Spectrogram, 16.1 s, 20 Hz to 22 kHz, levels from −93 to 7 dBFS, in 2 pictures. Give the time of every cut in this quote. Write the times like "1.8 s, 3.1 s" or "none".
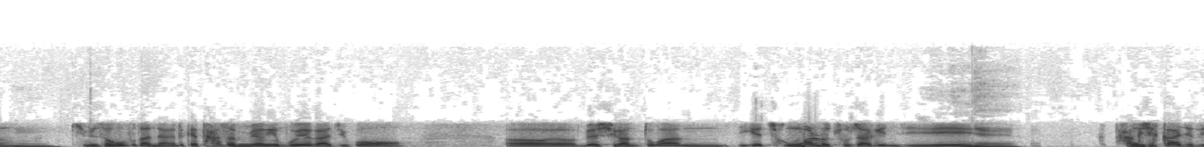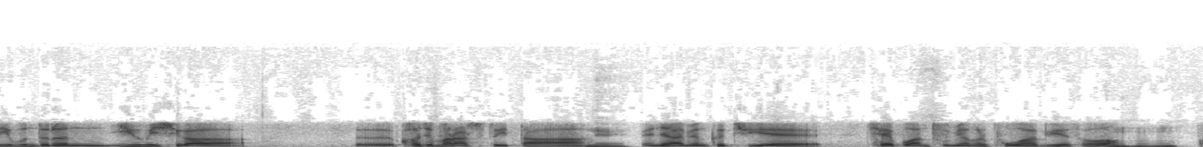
12.4 s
